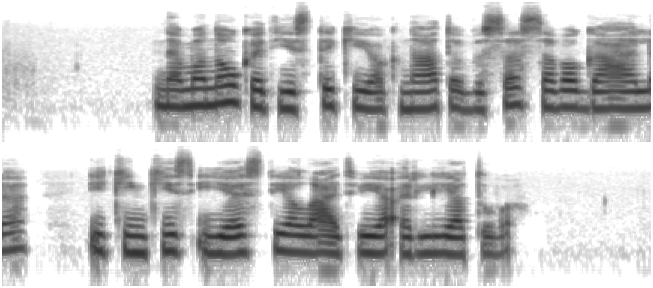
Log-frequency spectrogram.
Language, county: Lithuanian, Vilnius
